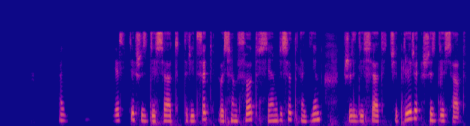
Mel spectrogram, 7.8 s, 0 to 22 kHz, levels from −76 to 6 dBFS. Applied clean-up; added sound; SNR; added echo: neural mask model DeepFilterNet 3.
